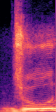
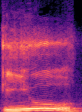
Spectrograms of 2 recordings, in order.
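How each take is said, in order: First: The word begins with a j sound. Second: The word begins with a y sound. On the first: The speaker calls it wrong. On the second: The speaker calls it right.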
